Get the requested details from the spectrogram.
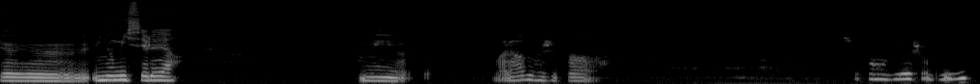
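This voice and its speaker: Slow, gravelly-voiced French woman doing makeup. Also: mid-range voice. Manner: soft-spoken, often drops to a whisper; hesitant, many fillers. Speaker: makeup vlogger. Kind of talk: makeup tutorial narration.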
